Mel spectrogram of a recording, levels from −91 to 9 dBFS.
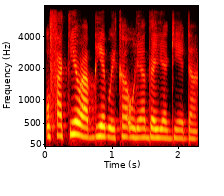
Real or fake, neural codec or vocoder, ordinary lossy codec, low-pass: fake; codec, 16 kHz, 1 kbps, X-Codec, HuBERT features, trained on general audio; none; 7.2 kHz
